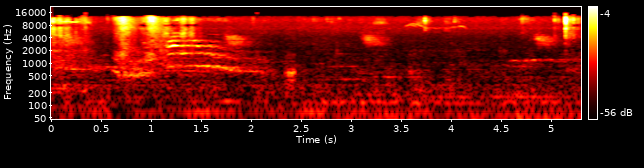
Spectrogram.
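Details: Female kitten that wants to eat a big fish it sees in a dish gives a short meow with layered harmonics about one second in, over a steady low hum and faint clicks.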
